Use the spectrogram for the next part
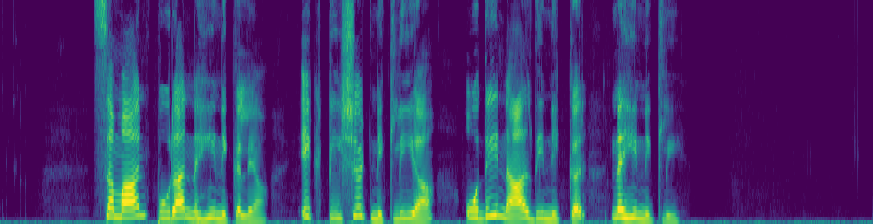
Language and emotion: Punjabi, neutral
